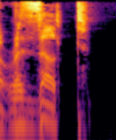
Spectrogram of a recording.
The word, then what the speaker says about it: result: Result. Not result. Result. Result. And even though it's spelt with an S, there's a Z or a Z sound in there.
